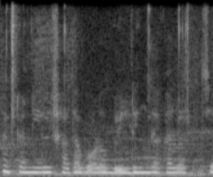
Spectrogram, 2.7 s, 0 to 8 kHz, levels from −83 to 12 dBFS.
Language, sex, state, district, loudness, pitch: Bengali, female, West Bengal, Malda, -13 LUFS, 215 Hz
